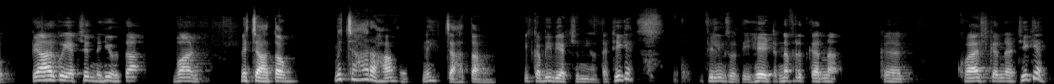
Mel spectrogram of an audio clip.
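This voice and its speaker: A male teacher walking students through grammar for their exams. He talks in a joking, animated way, coaxing his class with constant quick questions. One moment he is loud, the next he drops to a soft aside. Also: fairly high pitch. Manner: chatty and joking, with lots of rhetorical questions to students. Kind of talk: exam-prep grammar lesson.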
